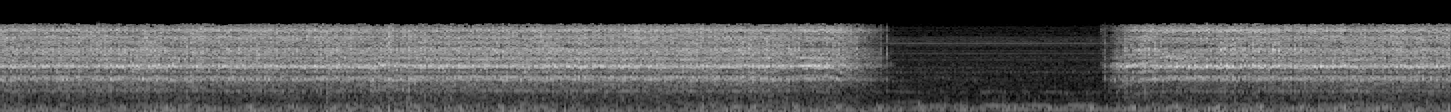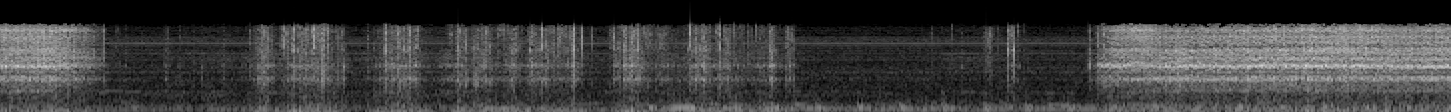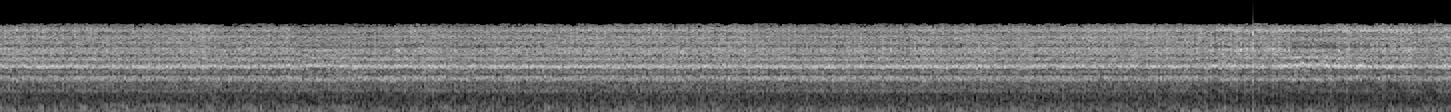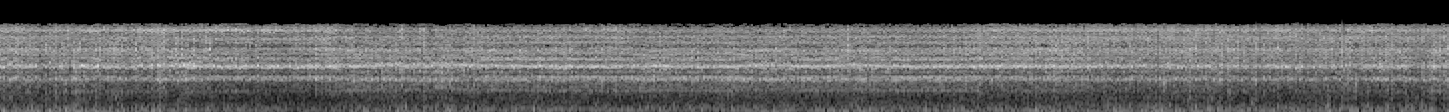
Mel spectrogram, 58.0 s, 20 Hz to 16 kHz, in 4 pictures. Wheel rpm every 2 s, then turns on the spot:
160, 160, 160, 160, 40, 60, 160, 90, 10, 30, 20, 10, 20, 160, 160, 160, 160, 160, 160, 160, 160, 160, 160, 160, 160, 160, 160, 160, 160.
16-22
